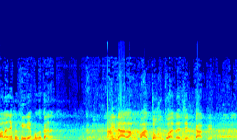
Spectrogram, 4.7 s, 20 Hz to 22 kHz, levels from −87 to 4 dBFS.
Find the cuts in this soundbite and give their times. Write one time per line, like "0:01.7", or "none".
0:02.2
